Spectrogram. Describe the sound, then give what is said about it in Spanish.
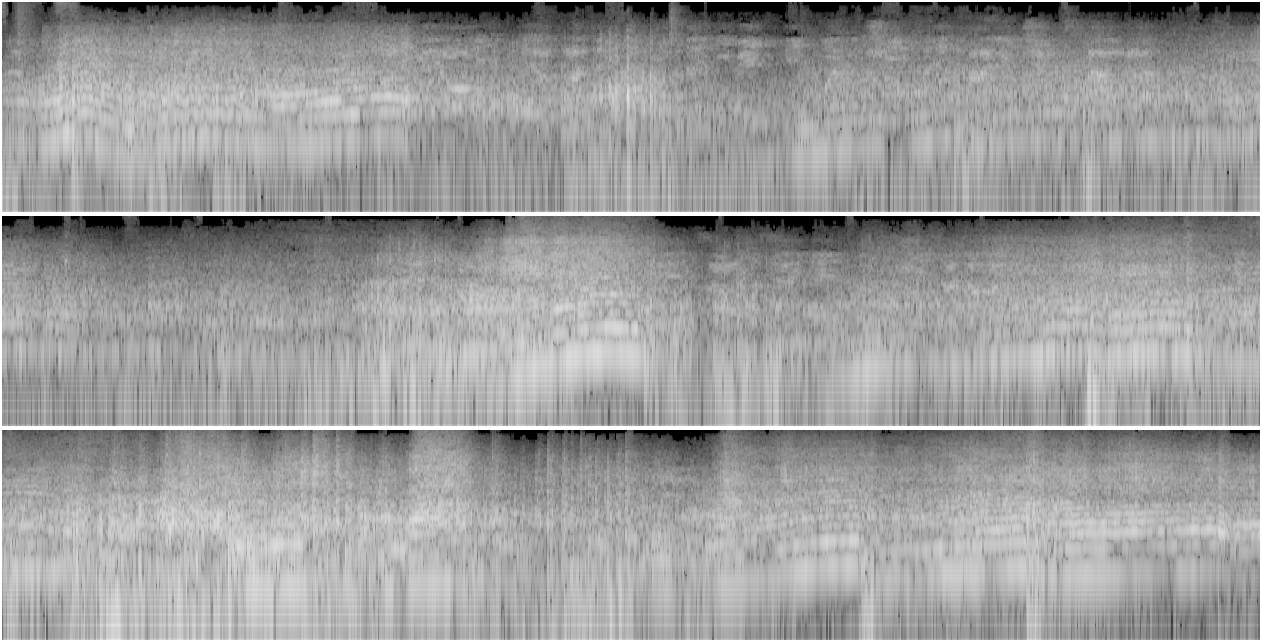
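Valentino Rossi's rally car engine buzzes and revs hard in the gymkhana on the Monza circuit track at the Monza Rally, its pitch sweeping up and down through repeated accelerations and gear shifts, loud and continuous for the whole stretch. “Escuchar cómo zumbaba allí en esa gincana que se hacía en la pista del trazado de Monza.”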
